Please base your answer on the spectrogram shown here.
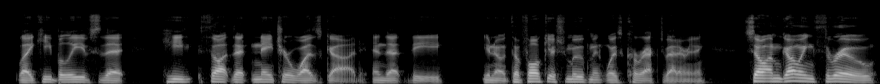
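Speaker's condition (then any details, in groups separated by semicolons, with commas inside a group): No condition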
